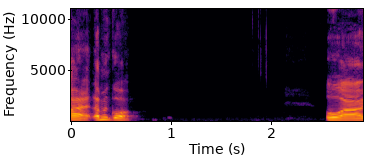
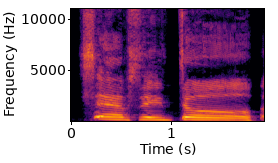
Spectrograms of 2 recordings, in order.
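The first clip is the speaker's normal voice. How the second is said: laughing through words; much slower than usual. Real, not acted. Laughing while naming co-host.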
